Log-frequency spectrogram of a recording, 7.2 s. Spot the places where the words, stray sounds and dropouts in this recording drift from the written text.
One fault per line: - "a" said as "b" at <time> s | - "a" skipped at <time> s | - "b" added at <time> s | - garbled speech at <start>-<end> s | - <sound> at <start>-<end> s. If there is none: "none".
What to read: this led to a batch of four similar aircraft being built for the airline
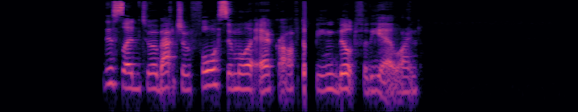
none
